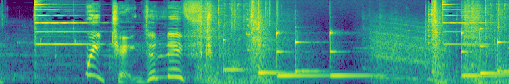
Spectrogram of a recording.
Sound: elevator dings

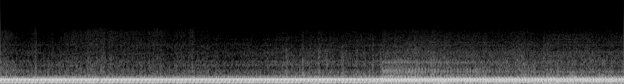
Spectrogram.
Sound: engine roaring

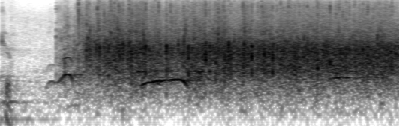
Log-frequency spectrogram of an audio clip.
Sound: applause

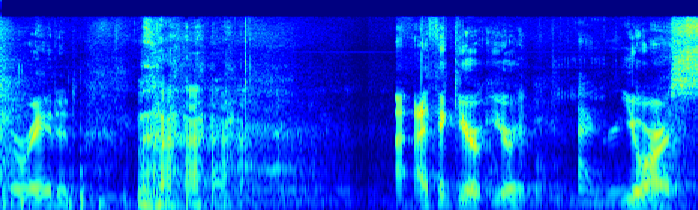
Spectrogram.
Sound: audience laughing

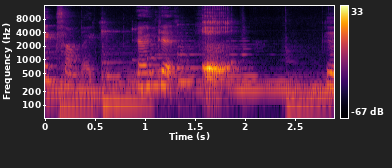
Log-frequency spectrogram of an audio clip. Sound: oink oink

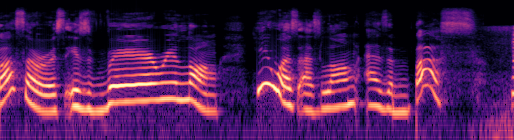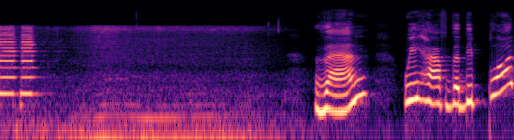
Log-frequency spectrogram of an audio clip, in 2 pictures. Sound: bus horn

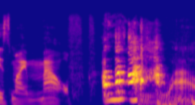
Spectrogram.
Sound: Trixie laughs

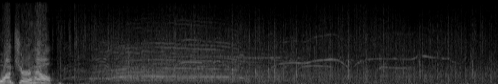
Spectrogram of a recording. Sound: crowd cheering and applauding

